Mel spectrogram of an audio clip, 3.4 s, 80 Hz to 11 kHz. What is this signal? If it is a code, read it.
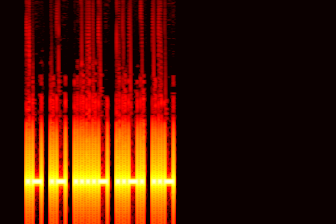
Morse code, heard as a keyed tone, about 40 wpm, 700 Hz. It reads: AA4FU
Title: Call Signs Repeated 2x - 40wpm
